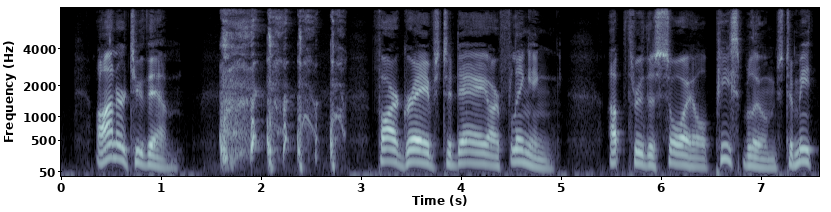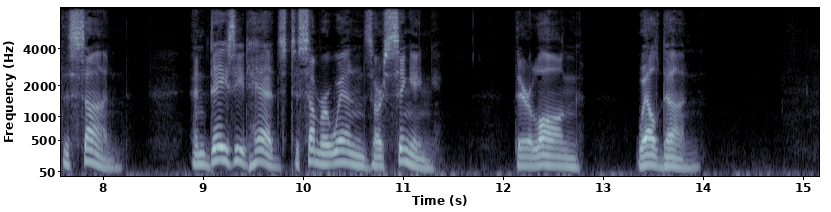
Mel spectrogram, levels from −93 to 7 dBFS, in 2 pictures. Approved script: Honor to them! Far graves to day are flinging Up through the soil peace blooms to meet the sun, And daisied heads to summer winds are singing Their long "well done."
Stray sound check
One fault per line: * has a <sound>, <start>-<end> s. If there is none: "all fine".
* has a cough, 1.6-2.9 s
